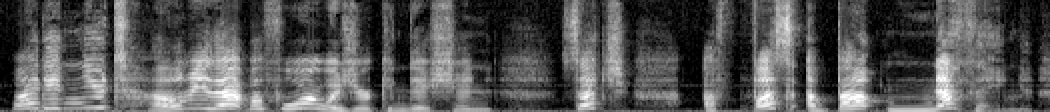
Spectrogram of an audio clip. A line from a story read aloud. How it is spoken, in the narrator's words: exclaimed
